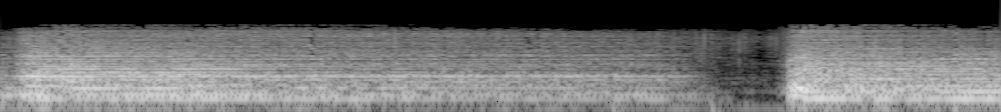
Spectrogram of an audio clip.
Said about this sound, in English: And she made Gretel run back and forth from the stove to the woodpile till the fire under the oven was roaring.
